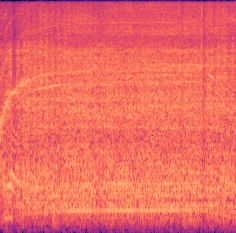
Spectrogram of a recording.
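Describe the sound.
Electric whisk whipping cream until it thickens, a steady, loud, unbroken whirring drone that holds an even pitch throughout.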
